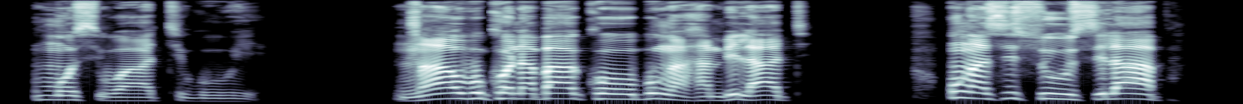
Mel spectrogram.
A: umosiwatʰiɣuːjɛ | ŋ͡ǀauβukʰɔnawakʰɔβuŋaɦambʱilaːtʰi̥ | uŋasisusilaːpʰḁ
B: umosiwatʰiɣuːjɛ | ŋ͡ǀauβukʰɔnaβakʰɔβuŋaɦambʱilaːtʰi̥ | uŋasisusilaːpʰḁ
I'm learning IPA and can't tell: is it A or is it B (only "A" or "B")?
B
